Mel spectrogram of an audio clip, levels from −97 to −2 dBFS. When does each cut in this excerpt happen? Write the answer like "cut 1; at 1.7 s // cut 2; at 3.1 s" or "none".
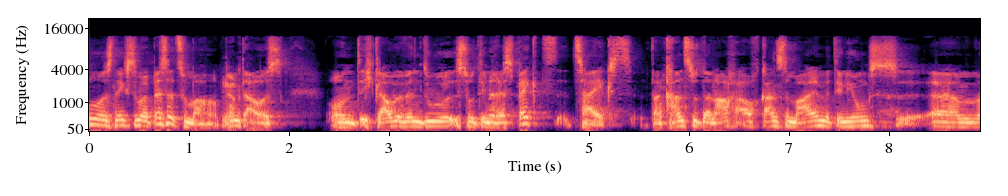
none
